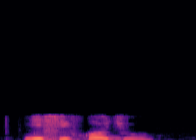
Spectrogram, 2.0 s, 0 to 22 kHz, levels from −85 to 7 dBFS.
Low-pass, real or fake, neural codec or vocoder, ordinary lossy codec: 7.2 kHz; real; none; AAC, 16 kbps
